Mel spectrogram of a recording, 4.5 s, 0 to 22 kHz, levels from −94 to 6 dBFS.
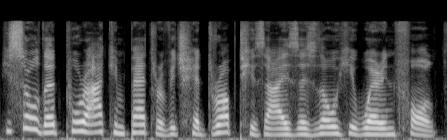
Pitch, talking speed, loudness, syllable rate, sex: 195 Hz, 215 wpm, -16 LUFS, 4.9 syllables/s, female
